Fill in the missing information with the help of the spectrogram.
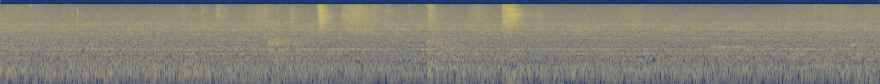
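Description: Traction elevator car travelling through its shaft: a steady rumble of the moving car, with a couple of brief hissing scrapes about three and five seconds in.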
